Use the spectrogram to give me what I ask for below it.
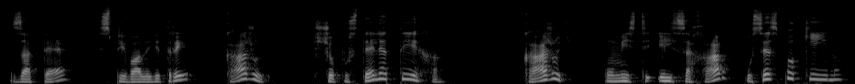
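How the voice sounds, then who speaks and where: A woman narrating a fairy tale for children in a playful, expressive way. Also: low voice. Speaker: storyteller.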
